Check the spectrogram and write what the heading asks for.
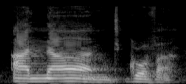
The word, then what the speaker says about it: Anand Grover: will be joined by Anand Grover he he specifically asked me to pronounce that name that way uh Anand is a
